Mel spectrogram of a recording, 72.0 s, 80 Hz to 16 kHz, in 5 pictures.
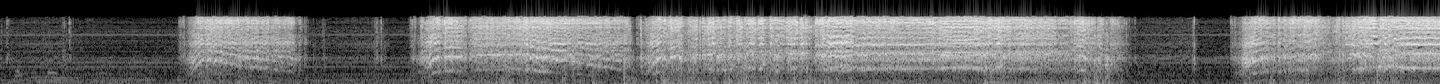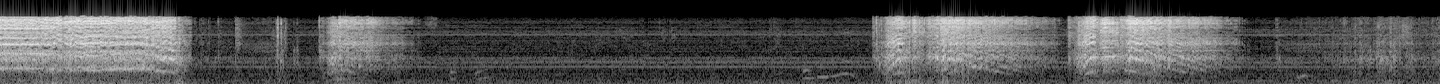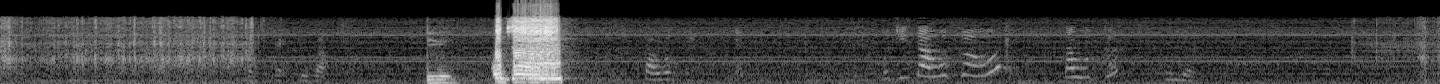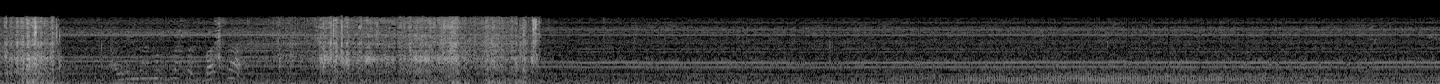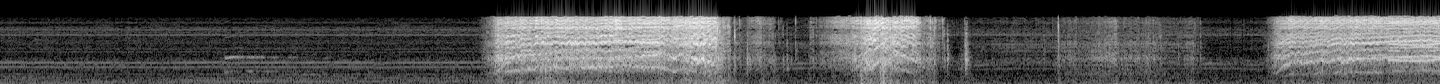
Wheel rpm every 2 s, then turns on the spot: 10, 10, 90, 120, 200, 120, 120, 200, 20, 0, 0, 30, 50, 10, 10, 20, 0, 0, 0, 0, 0, 0, 0, 20, 10, 0, 0, 0, 0, 0, 0, 110, 100, 30, 20, 100.
16-18 28-32 46-50 68-70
